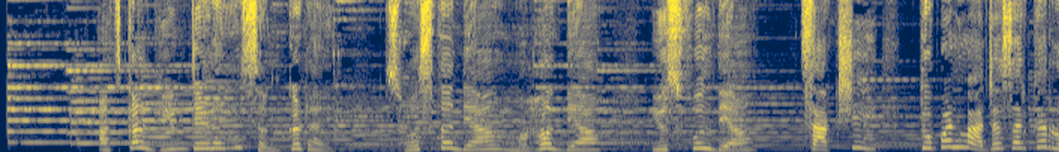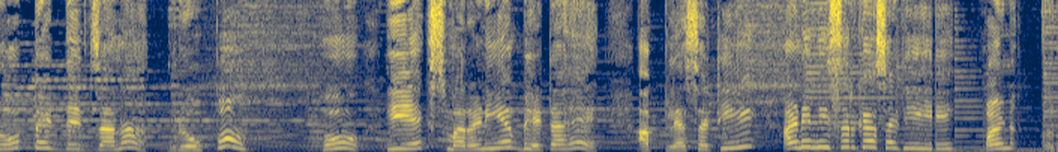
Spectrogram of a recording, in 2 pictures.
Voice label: Gift sapling Marathi

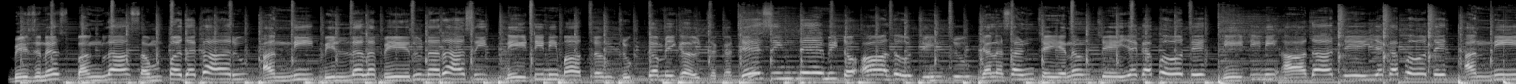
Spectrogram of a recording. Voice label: water conservation telugu

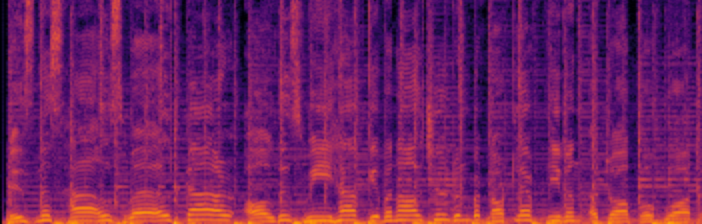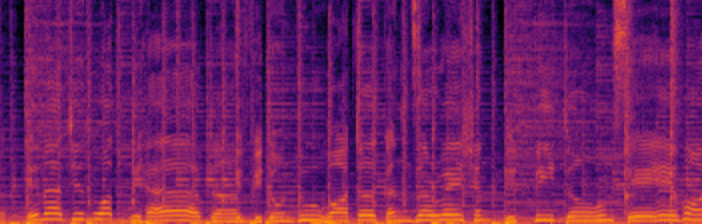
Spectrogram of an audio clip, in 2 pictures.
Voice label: eng; Water Conservation

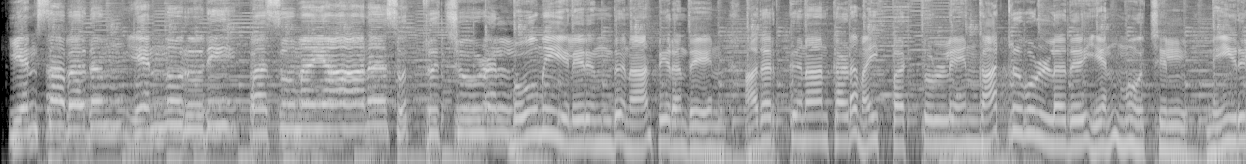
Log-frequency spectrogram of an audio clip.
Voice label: tamil

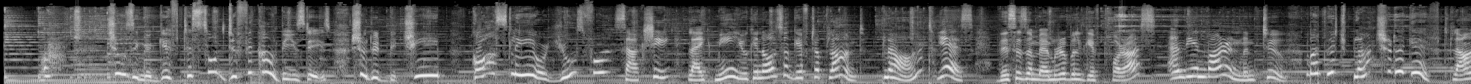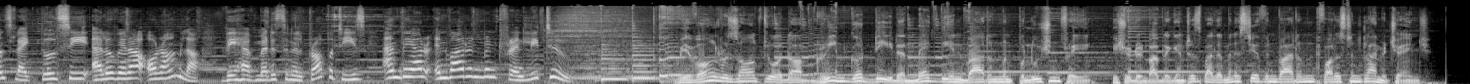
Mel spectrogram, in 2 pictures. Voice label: Gift sapling English

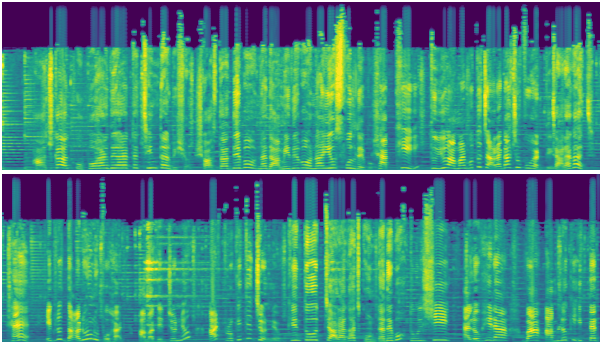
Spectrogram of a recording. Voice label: Gift sapling Bengali

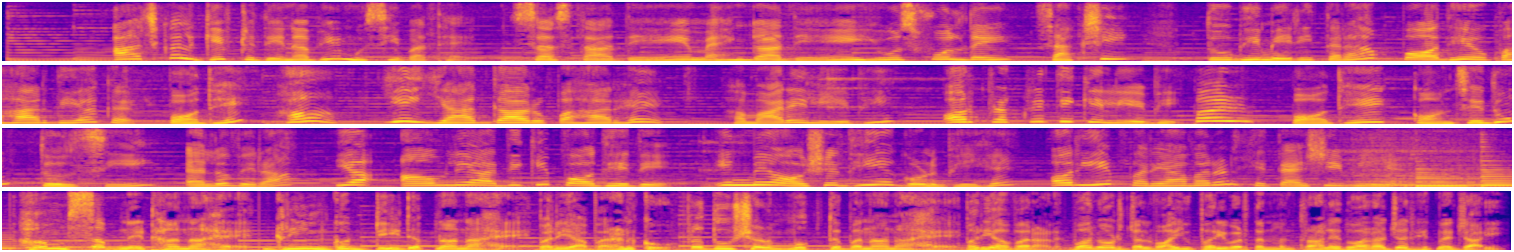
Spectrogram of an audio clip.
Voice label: Gift sapling Hindi

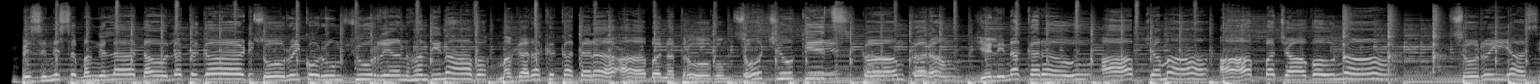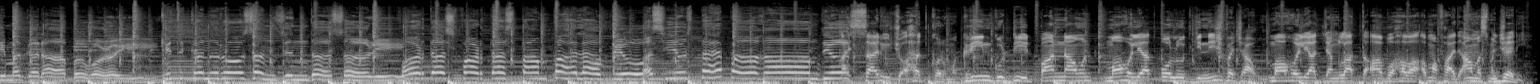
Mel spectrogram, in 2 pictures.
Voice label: kashmiri; Water Conservation

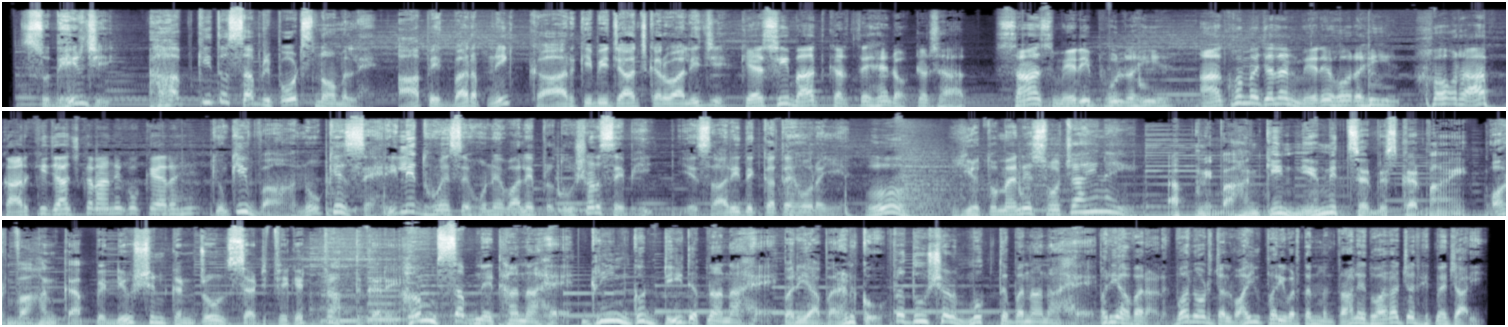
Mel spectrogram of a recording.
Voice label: Hindi; Air Pollution

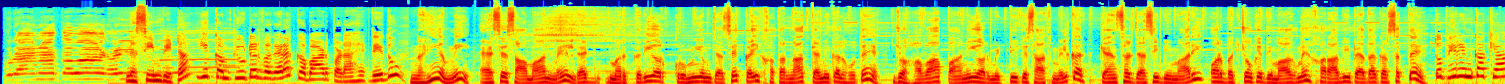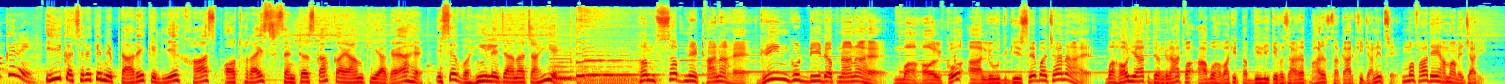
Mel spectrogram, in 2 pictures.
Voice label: E-waste Urdu

